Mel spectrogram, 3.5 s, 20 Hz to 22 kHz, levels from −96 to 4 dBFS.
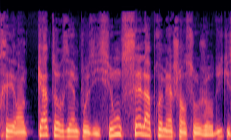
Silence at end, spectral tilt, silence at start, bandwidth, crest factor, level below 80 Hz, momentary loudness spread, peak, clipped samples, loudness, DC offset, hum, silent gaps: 0 s; -6 dB/octave; 0 s; 15.5 kHz; 14 dB; -66 dBFS; 2 LU; -2 dBFS; under 0.1%; -17 LUFS; under 0.1%; none; none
